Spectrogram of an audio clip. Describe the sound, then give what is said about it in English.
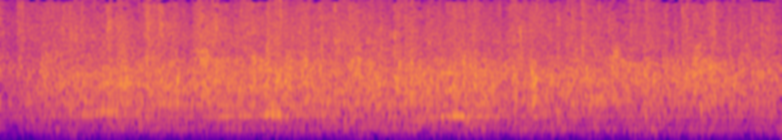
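A crowd applauds steadily for about four seconds to vote that the item about the Dutch purchasing for beads is the fiction, a dense, even wash of many hands clapping at once with no break or swell, loud and constant throughout. “If you think the item about the Dutch purchasing for beads is the fiction, then applaud.”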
